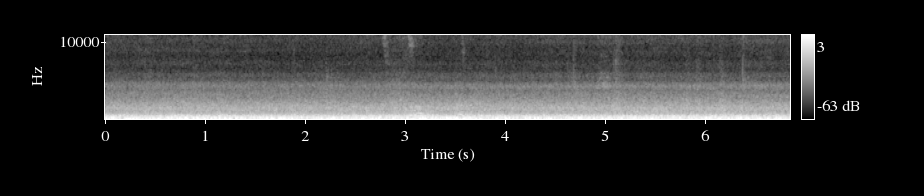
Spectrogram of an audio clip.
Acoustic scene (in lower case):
subway station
